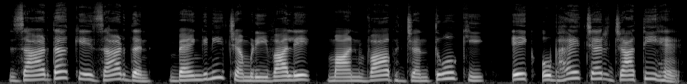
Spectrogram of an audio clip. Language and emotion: Hindi, neutral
